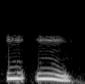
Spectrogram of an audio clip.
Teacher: ऐसे स्वर जिनका उच्चारण जीभ के आगे भाग से किया जाता है। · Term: अग्र स्वर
